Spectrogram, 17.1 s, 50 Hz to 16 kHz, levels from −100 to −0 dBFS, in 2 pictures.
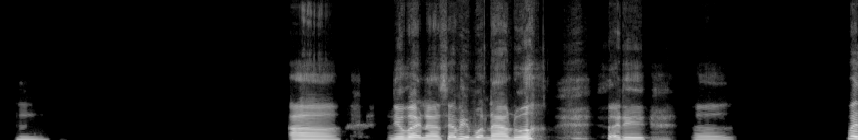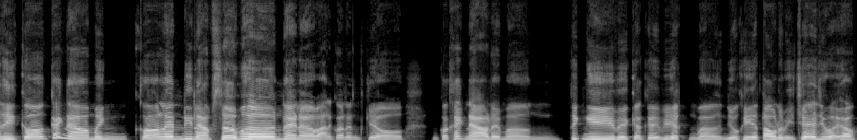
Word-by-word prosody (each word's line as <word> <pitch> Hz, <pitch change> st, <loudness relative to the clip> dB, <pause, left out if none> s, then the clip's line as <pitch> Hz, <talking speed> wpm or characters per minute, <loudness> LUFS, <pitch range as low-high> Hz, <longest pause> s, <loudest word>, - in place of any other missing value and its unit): Ừm. 165 Hz, -4 st, -11 dB, 2.4 s
Ờ. 180 Hz, 0 st, 0 dB, 0.5 s
Như 235 Hz, +2 st, 0 dB
vậy 230 Hz, -3 st, +5 dB
nà 195 Hz, -1 st, +2 dB
sẽ 230 Hz, +5 st, -1 dB
bị 235 Hz, -2 st, 0 dB
muộn 215 Hz, -2 st, -2 dB
làm, 195 Hz, -1 st, +4 dB
đúng 210 Hz, +3 st, +2 dB
không? -, -, -11 dB, 0.6 s
Vậy 195 Hz, -, -2 dB
thì, 195 Hz, -1 st, 0 dB, 0.5 s
ờ 190 Hz, 0 st, -11 dB, 1.1 s
Vậy 275 Hz, -3 st, +4 dB
thì 230 Hz, -1 st, +1 dB
có 240 Hz, +4 st, +1 dB
cách 405 Hz, +10 st, -3 dB
nào? 230 Hz, -6 st, +2 dB
Mình 235 Hz, +1 st, -5 dB
có 235 Hz, +1 st, +1 dB
lên 265 Hz, 0 st, +2 dB
đi 255 Hz, +1 st, 0 dB
làm 220 Hz, -3 st, +2 dB
sớm 215 Hz, +2 st, +3 dB
hơn 250 Hz, -2 st, +6 dB
hay 230 Hz, -2 st, +2 dB
nà 205 Hz, -2 st, 0 dB
bạn 180 Hz, -3 st, -4 dB
có 215 Hz, -, -5 dB
nên 225 Hz, -2 st, -10 dB
kiểu, 160 Hz, -6 st, -6 dB, 0.4 s
có 210 Hz, -, -5 dB
cách 280 Hz, +4 st, -5 dB
nào 185 Hz, -4 st, +2 dB
để 175 Hz, -1 st, -2 dB
mà 175 Hz, +1 st, -8 dB, 0.6 s
thích 280 Hz, -2 st, -5 dB
nghi 235 Hz, -2 st, +1 dB
với 225 Hz, +1 st, -1 dB
cả 225 Hz, -2 st, -5 dB
cái 205 Hz, +3 st, -3 dB
việc 210 Hz, -2 st, -4 dB
mà 180 Hz, -1 st, -7 dB
nhiều 185 Hz, -1 st, -6 dB
khi 215 Hz, +1 st, -1 dB
tàu 185 Hz, -2 st, +1 dB
nó 200 Hz, -, -1 dB
bị 210 Hz, -1 st, -6 dB
trễ 240 Hz, +4 st, +2 dB
như 245 Hz, 0 st, -4 dB
vậy 230 Hz, -, 0 dB
không? 195 Hz, +2 st, -1 dB
215 Hz, 185 wpm, -24 LUFS, 190-240 Hz, 2.4 s, hơn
